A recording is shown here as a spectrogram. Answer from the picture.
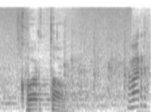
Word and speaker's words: квартал: Присаживайтесь отвечаем всей командой Поставьте правильное ударение квартал или квартал так и ваш вариант квартал квартал на последний слог да давайте узнаем Какой ответ предлагает нам Дмитрий Жарков преподаватель филфаков правильный ответ квартал тал Абсолютно верно и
